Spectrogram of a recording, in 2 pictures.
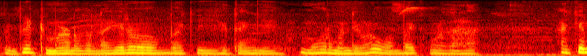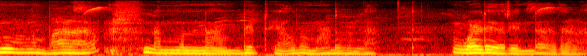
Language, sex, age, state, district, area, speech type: Kannada, male, 60+, Karnataka, Gadag, rural, spontaneous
